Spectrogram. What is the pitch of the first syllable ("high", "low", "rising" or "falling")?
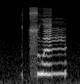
high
